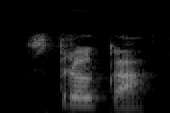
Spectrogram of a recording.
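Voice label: "стрӧка", Komi-Zyrian, female; audio dict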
